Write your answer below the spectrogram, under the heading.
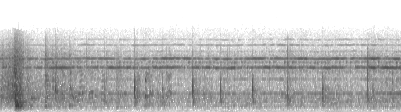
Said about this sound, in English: Wait. The door. Metal door sliding shut.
